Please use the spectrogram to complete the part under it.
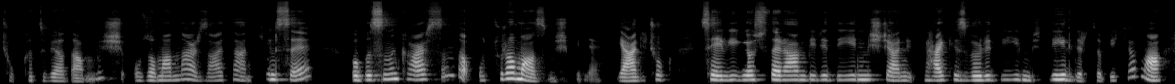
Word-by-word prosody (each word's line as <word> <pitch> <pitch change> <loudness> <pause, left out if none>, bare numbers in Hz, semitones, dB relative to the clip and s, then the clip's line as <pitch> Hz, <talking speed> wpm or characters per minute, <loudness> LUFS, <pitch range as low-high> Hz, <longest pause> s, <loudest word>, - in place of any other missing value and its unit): çok - - -24
katı 185 -2 -17
bir 170 - -4
adammış. 250 - -8
O 180 - -12
zamanlar 195 +4 -3
zaten 185 +3 -10
kimse 230 - -2 0.4
babasının 210 +5 +2
karşısında 235 - -3
oturamazmış 245 +6 +3
bile. - - -21 0.2
Yani, 170 0 +4
çok 215 0 -10 0.3
sevgi 205 -2 +2
gösteren 210 0 +3
biri 210 -1 -5
değilmiş, 215 +1 -2
yani, 185 -2 -1
herkes 195 0 0
böyle 200 +1 +2
değilmiş 215 -1 -7
değildir 215 -8 +3
tabii 175 +1 -11
ki 315 - -13
ama, 335 - +5
210 Hz, 135 wpm, -25 LUFS, 190-225 Hz, 0.4 s, ama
